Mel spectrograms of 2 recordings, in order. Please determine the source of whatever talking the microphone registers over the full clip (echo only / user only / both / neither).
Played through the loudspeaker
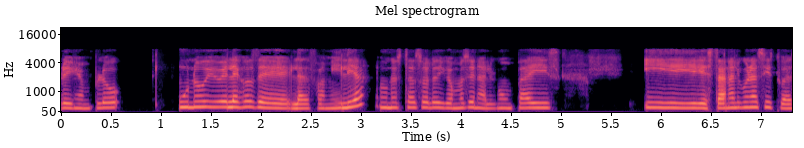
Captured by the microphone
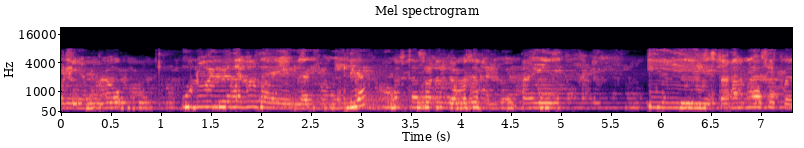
echo only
